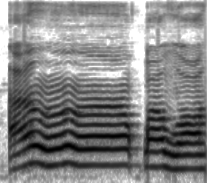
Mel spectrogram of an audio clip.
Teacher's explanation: قاف کو یہاں پر جلدی پڑھیں گے اور قاف کو موٹا یعنی پر پڑھیں گے منہ بھر کے · نون کی آواز کو ناک میں چھپا کر اخفا کے ساتھ پڑھیں گے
